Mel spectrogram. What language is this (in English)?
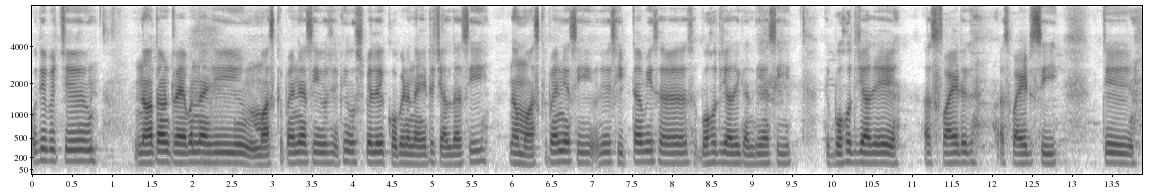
Punjabi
